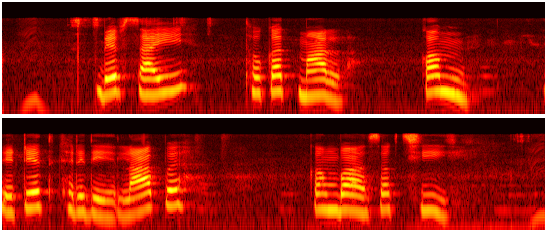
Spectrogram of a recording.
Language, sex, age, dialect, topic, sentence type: Magahi, female, 18-24, Northeastern/Surjapuri, banking, statement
